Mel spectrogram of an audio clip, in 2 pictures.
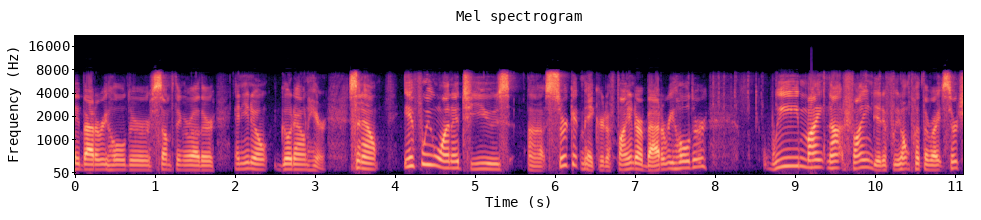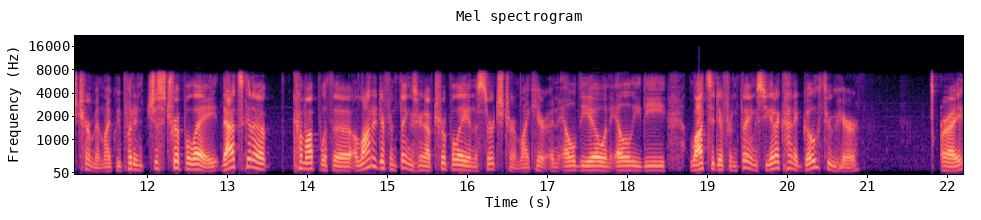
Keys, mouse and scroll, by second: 1.3 click, 7.5 End, 7.8 BackSpace, 11.7 Return, 15.2-19.5 drag, 19.5-20.3 scroll up 1, 20.3 click, 20.8 scroll up 1.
